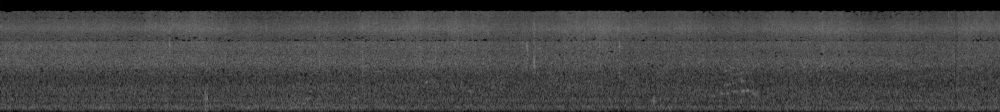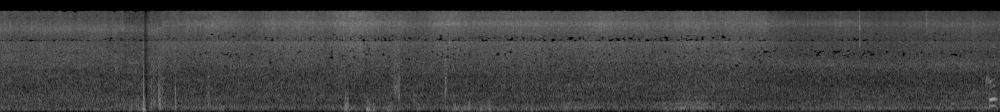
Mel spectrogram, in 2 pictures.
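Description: Heavy rain pouring down hard and steadily, a dense even hiss of rain on roofs and surfaces. A few sharp knocks stand out about halfway through.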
